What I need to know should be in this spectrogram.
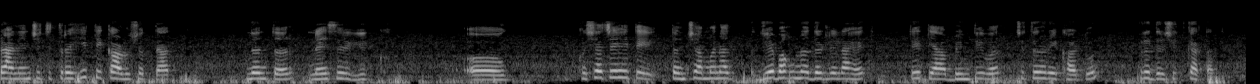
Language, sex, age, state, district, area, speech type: Marathi, female, 18-30, Maharashtra, Osmanabad, rural, spontaneous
